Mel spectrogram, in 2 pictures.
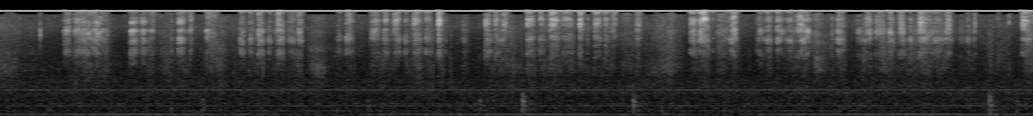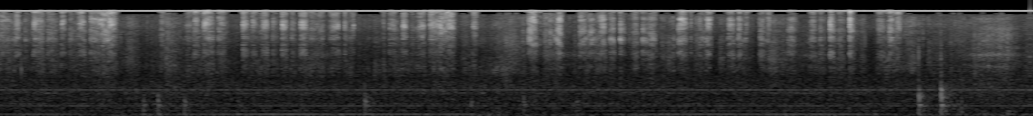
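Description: Marker pen writing on paper: a quick run of short scratchy strokes over a faint steady electrical hum.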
